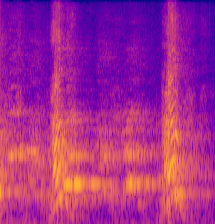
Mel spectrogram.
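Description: A Malinois dog at a breeding kennel barks on command, two sharp, loud, close barks about a second apart.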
